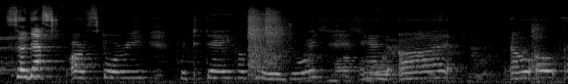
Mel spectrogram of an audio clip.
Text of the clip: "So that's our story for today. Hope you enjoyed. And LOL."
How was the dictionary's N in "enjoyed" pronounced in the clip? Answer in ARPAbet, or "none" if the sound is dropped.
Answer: L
